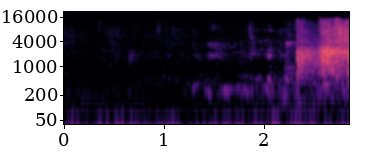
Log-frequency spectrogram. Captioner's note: indistinct chatters; applauding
